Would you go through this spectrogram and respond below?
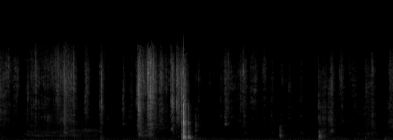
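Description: Scissors snip through the stems of a bundle of tulips, a close series of crisp cutting crunches and rustles in quick, uneven bursts.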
